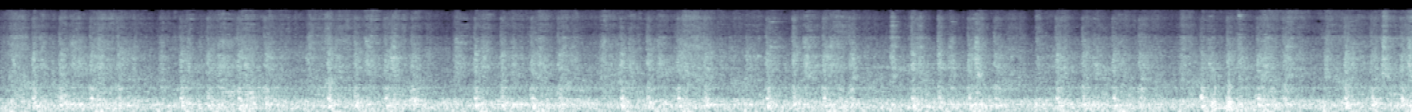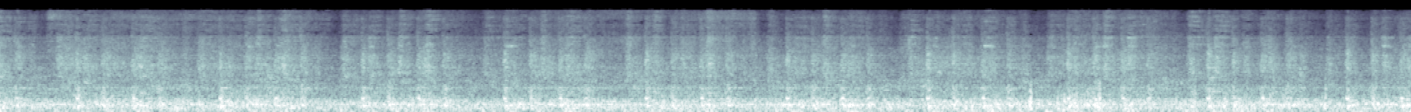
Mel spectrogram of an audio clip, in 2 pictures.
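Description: Freight train of covered open wagons rolling past close by: a steady rumble of steel wheels on rail with a dense run of clickety-clack over the rail joints.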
